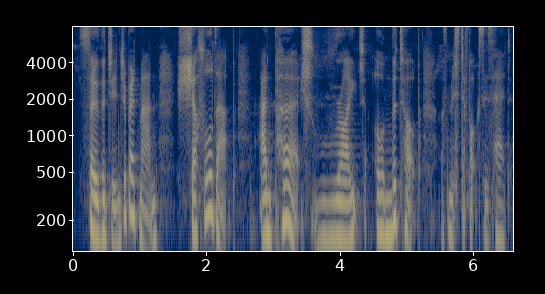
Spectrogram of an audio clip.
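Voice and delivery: ordinary delivery, nothing marked

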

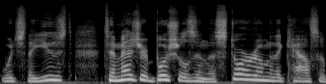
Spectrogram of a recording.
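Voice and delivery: ordinary delivery

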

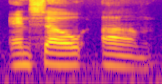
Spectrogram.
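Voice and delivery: ordinary talk

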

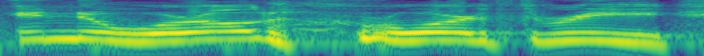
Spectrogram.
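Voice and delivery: reading through giggles, slowly; breaking up with laughter mid-sentence; laughing. Real, not acted. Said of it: "I can't keep a straight face".

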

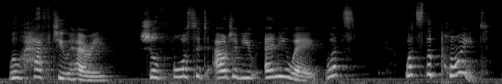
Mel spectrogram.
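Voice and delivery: high, pleading and near tears; a girl about to cry; tearful. A narrator's reading. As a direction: Hermione begging Harry. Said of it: "began to cry".

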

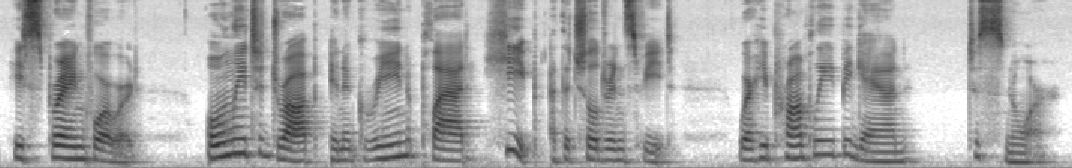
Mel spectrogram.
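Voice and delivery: plain reading voice

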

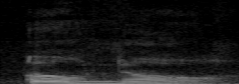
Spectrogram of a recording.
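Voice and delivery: soft, sorry oh no; gently sympathize with the kid; sympathetic oh no. Shown as a demonstration. Dad commiserating with his kid, softly sorry. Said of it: "it goes like this".

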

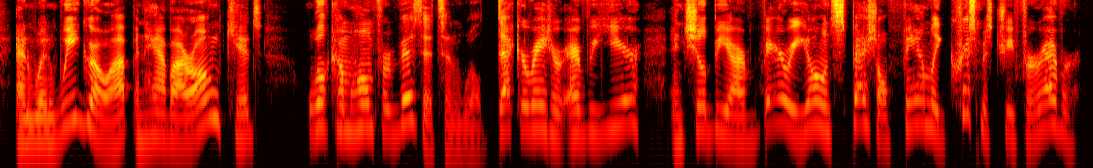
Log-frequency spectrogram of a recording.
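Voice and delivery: put-on high, loud kid voice; eager child. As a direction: gush about the future like a proud child. Child imagines the future.

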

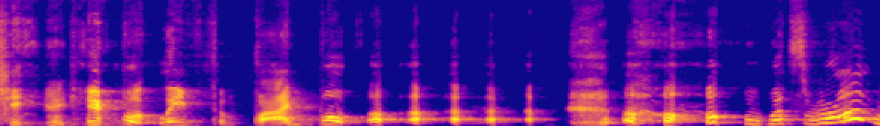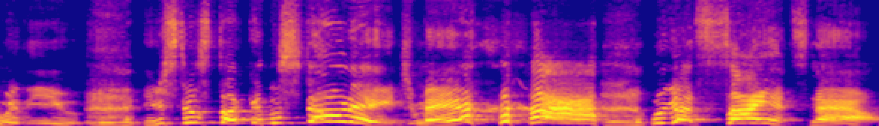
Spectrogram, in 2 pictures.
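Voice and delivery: very high, drawn-out mocking voice with laughs; hammed-up scoffer cackling at believers; scoffing.

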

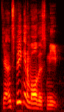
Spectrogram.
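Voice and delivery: ordinary talk

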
